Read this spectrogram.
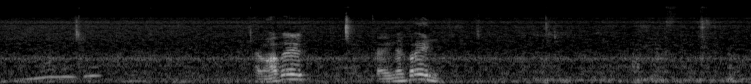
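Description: Two young men chew and smack their lips while eating.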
